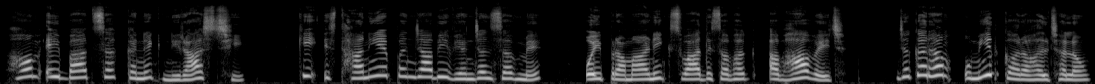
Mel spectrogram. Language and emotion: Maithili, sad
